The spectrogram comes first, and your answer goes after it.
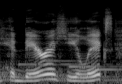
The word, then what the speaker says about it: Hedera helix: They're kind of like the Hedera helix, or the correct way to say it is the Hedera helix, or English ivy.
